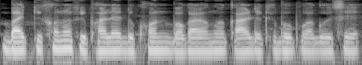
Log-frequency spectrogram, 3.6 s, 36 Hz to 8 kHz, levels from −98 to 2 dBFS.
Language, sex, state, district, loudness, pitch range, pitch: Assamese, male, Assam, Sonitpur, -21 LUFS, 115-125 Hz, 120 Hz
